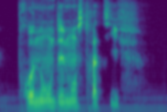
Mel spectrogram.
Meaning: demonstrative pronoun (pronoun which replaces a noun)
- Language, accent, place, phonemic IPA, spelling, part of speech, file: French, France, Lyon, /pʁɔ.nɔ̃ de.mɔ̃s.tʁa.tif/, pronom démonstratif, noun, LL-Q150 (fra)-pronom démonstratif.wav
